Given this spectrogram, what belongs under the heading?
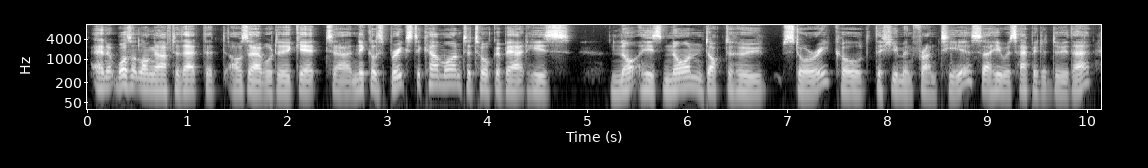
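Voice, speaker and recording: A man's voice: medium pitch, fairly quick, darkish tone, no room sound, studio quality. A man hosting a podcast, chatting casually and telling stories with many fillers. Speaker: podcast host.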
